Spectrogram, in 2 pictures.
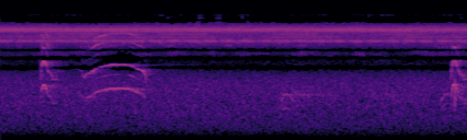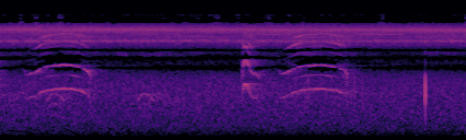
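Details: Grey-faced buzzard calling in autumn at dusk from a mountain pass at Nishiamuro, Kakeroma Island, Setouchi, Amami Oshima, the first heard this autumn. Three calls, each a sharp short note then a slurred, arched whistle, about every four seconds over steady insect hum.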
